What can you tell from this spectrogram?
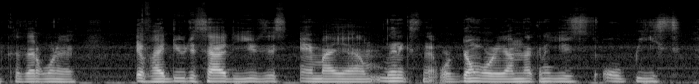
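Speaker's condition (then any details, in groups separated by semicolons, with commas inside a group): Cerebral palsy; diplegia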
